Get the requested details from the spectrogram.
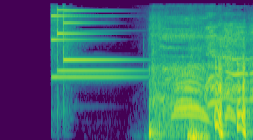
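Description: A single bright text-message notification ding sound effect rings out and fades over about a second, then voices begin talking over a busy, lively background.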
